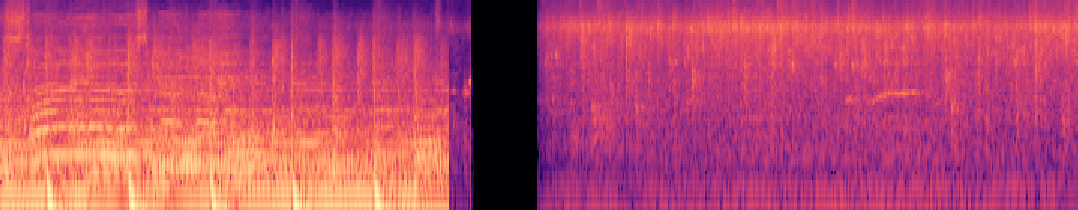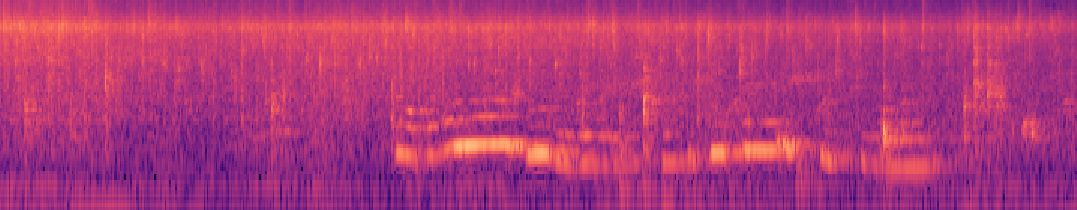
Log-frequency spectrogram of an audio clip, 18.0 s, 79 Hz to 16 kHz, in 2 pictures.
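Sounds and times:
food sizzling in hot oil: 4.5s - 17.9s.

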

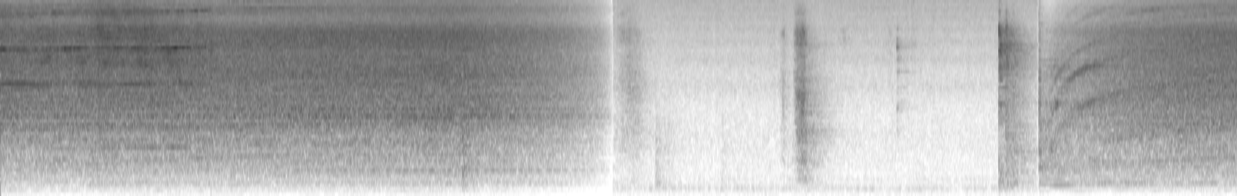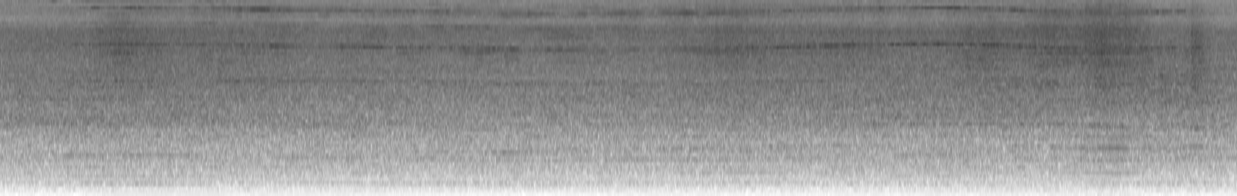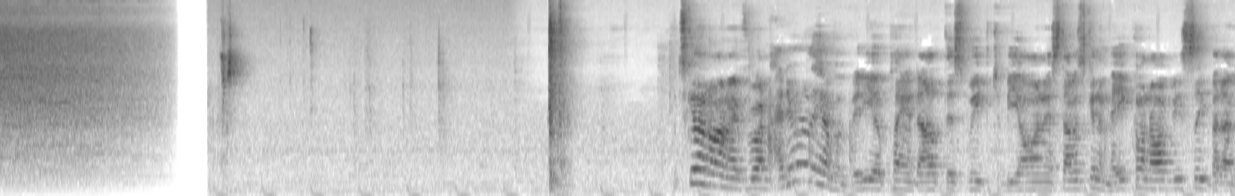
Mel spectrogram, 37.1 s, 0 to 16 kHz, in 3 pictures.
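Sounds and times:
table saw cutting wood: 0.0s - 6.1s, 10.3s - 26.5s.

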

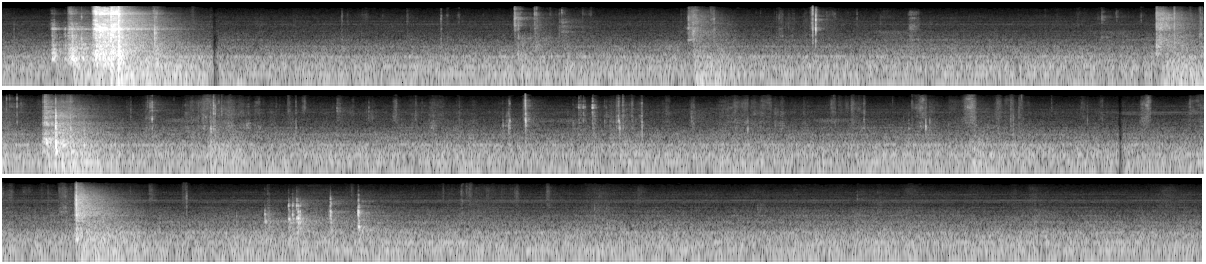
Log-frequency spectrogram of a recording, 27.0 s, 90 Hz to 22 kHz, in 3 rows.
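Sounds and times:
paper crinkling: 10.0s - 17.2s
paper rustling: 10.3s - 16.7s.

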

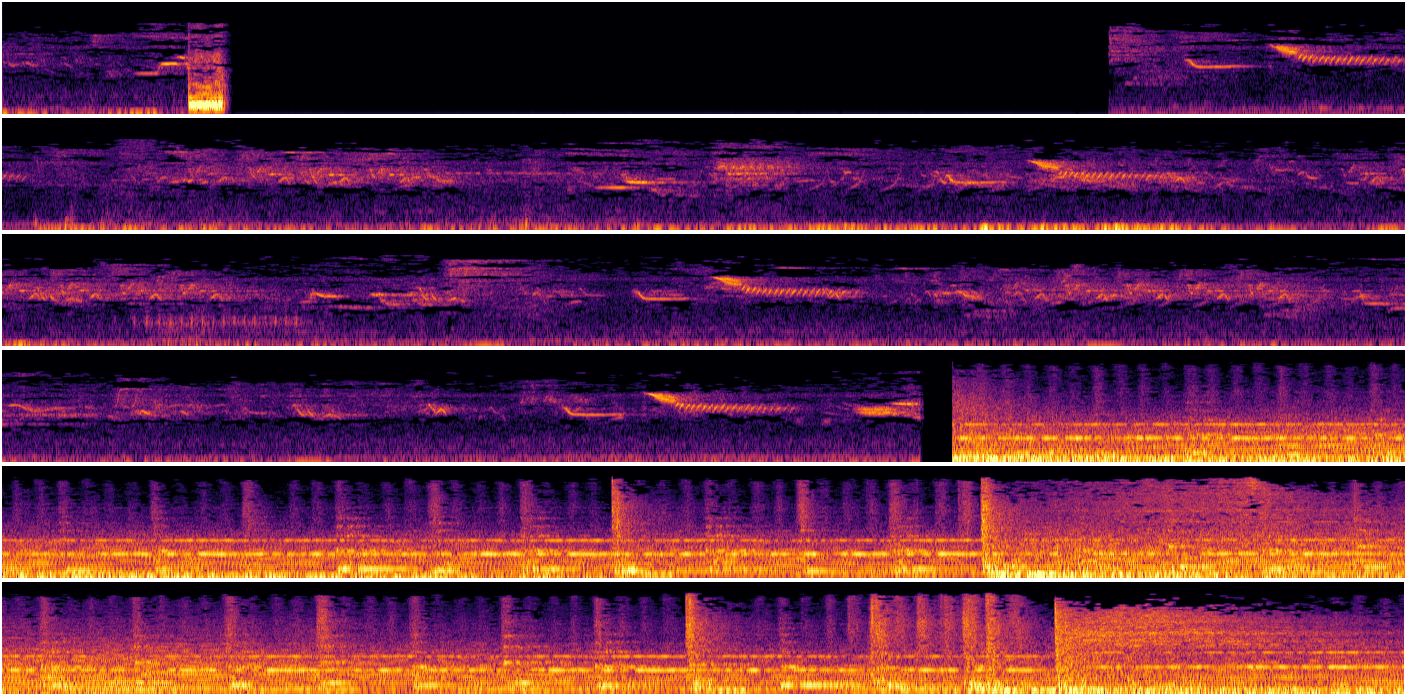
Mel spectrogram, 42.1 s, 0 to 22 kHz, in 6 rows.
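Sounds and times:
birds chirping: 0.0s - 1.2s, 5.6s - 25.7s
low rumble: 25.8s - 31.7s.

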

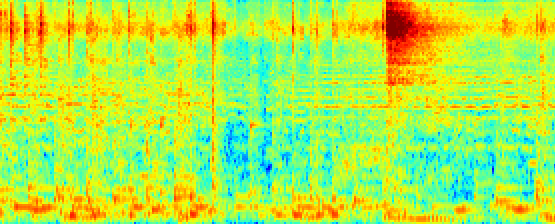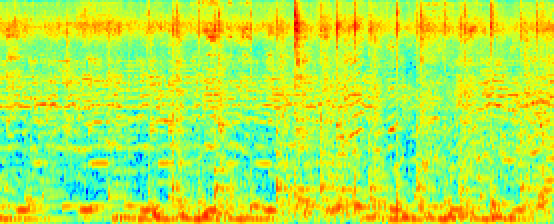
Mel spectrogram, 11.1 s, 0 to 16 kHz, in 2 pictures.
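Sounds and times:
gamelan tuned struck notes: 0.0s - 11.0s.

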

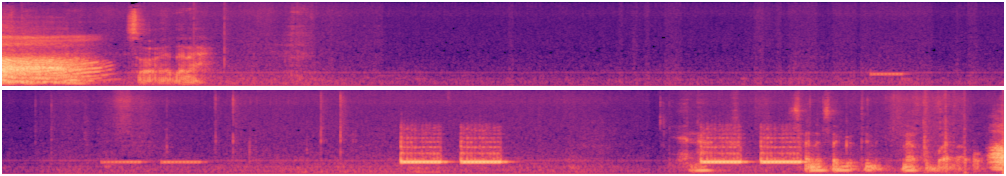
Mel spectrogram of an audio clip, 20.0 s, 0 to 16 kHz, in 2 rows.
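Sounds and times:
phone ringback tone: 8.7s - 9.1s, 11.0s - 12.1s, 14.0s - 15.2s, 17.0s - 18.1s.

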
